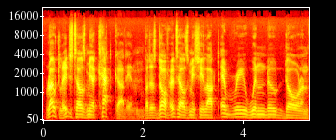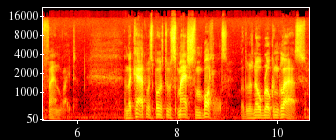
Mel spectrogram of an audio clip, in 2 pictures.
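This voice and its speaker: An actor playing a shrewd, wry fire investigator with a British accent in a classic radio drama, explaining things drily. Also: male voice, low voice, sing-song, normal speed, fairly bright tone, exaggerated voice. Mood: confident, wry. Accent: British English.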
